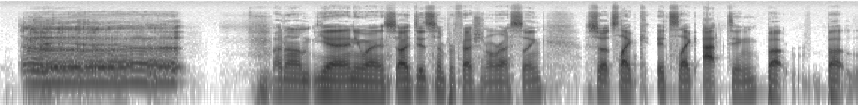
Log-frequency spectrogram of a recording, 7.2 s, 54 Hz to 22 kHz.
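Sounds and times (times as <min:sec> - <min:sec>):
loud deep throaty burp: 0:00.1 - 0:01.6
speech: 0:02.3 - 0:07.1.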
